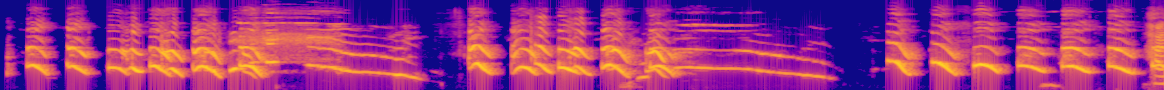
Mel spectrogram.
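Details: Pet Husky howling in bursts: rapid series of short, arched yelping notes broken by two long wavering howls sliding downward, then another run of quick yelps; no other clear sounds.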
